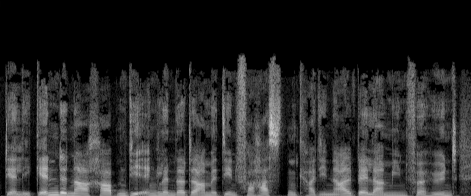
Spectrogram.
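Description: Lower-pitched female radio reporter. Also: steady tone, fairly quick, a little mellow, clear, resonant tone, no echo, clean studio sound. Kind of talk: scripted narration of a radio feature.

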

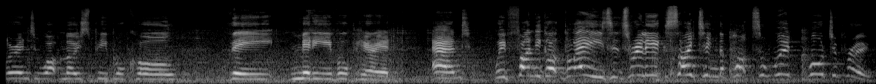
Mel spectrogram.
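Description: A female archaeologist with a high voice explains informally to a group. She is recorded outdoors, with faint ambient noise behind her. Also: normal speed, a bit bright. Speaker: archaeologist leading a tour. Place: outdoors on a river shore.

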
